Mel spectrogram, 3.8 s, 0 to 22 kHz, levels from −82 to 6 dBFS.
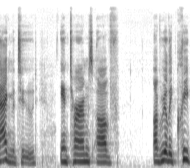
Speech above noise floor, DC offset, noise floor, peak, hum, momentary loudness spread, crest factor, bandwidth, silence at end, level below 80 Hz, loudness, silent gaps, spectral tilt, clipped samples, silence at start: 40 dB; under 0.1%; -57 dBFS; -2 dBFS; none; 14 LU; 16 dB; 18.5 kHz; 0 s; -58 dBFS; -17 LUFS; none; -4.5 dB/octave; under 0.1%; 0 s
